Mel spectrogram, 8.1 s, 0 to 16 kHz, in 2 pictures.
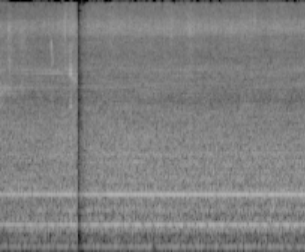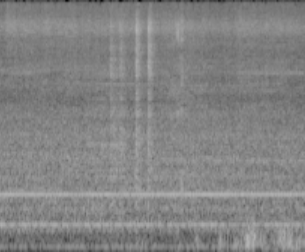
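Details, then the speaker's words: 1957 Zenith A615G AA5 tube AM radio, first power-up as bought: steady loud hum, no station tunes in; electrolytic filter capacitors need replacing, antenna wires also found unsoldered. "well it sounds like it's gonna need electrolytic can't tune anything in"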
